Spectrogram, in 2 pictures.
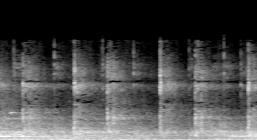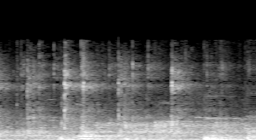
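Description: Table tennis balls clicking sharply and irregularly, about two or three clicks a second, as in rallies on nearby tables, with faint voices in an echoing hall.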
